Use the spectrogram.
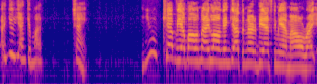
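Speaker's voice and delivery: mock outrage at being kept awake; indignant retort. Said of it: "I'm like".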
